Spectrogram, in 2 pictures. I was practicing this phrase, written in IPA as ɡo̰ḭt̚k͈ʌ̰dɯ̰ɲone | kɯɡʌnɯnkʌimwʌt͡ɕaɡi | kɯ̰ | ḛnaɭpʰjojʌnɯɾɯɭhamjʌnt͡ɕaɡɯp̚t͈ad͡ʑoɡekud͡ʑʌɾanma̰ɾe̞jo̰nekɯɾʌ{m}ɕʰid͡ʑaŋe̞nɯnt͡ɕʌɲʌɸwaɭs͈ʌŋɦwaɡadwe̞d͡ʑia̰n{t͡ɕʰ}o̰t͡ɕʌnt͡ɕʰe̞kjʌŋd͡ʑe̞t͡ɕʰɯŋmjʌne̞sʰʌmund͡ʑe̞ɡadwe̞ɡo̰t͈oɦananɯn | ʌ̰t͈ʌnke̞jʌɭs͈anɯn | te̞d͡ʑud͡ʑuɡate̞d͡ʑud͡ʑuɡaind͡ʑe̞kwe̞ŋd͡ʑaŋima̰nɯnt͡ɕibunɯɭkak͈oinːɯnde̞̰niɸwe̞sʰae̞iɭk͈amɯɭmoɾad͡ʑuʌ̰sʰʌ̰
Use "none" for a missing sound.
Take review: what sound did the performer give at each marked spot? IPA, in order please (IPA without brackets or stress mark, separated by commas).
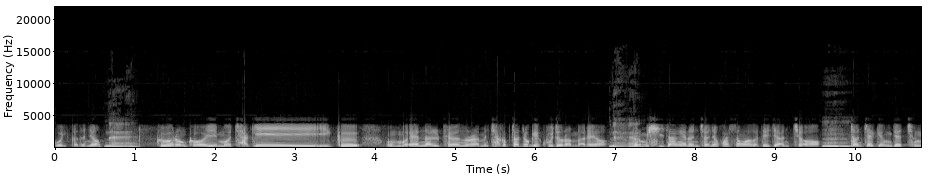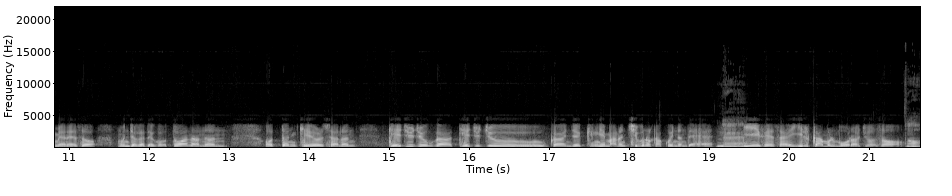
m, t͡ɕʰ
